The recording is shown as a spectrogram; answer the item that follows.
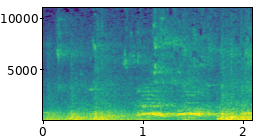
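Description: Basketball game sound in an indoor arena: a steady crowd murmur, with a ball being dribbled on the hardwood court as a team brings it up.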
